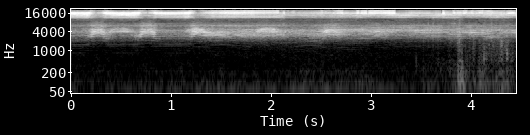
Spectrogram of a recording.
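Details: A high cicada drone pulses in loose, wavering beats over constant hiss, with a short knock or thump near the end.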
